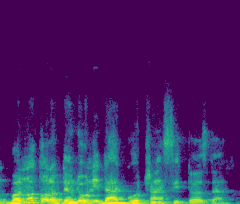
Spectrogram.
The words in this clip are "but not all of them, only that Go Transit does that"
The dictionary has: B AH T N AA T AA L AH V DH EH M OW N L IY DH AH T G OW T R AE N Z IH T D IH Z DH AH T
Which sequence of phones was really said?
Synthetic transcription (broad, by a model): B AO T N AA T AA L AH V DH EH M OW N L IY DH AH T G OW T R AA N S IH T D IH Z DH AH T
